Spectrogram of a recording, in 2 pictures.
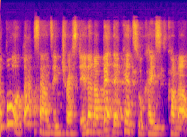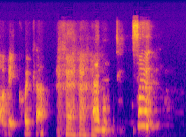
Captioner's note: laughs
